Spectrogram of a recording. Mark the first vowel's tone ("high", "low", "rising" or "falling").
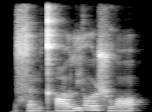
rising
